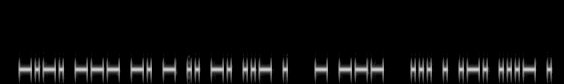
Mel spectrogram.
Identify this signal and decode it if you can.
Morse code, heard as a keyed tone, about 30 wpm, 700 Hz. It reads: CONTINUE TO SERVE
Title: Sentences from Top 1000 Words - Review Part 6 - 30wpm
